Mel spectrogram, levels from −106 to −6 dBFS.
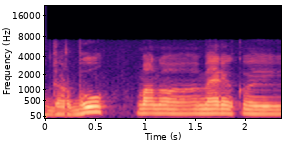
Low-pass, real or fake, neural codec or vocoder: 7.2 kHz; real; none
